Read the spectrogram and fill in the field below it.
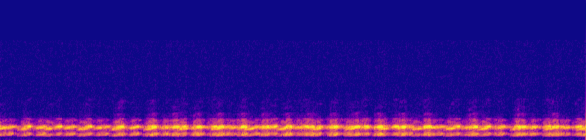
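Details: Tree frogs in a forest pond at night, mid April in north-east Italy, calling in a dense continuous chorus of quick, rasping croaks with almost no other sound.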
